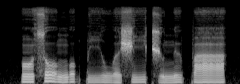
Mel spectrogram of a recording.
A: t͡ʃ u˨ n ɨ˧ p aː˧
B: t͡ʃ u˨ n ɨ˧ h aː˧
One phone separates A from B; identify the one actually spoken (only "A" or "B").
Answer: A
